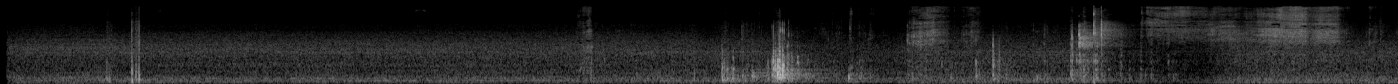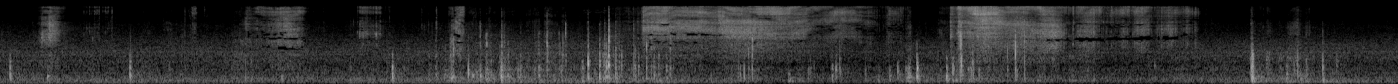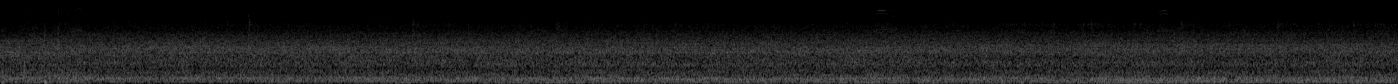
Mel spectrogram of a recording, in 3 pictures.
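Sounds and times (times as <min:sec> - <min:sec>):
knocks and handling noise: 0:06.9 - 0:11.6, 0:13.7 - 0:16.1, 0:17.6 - 0:20.8, 0:21.4 - 0:24.2, 0:26.4 - 0:27.6
foam spray hissing: 0:09.1 - 0:09.9, 0:11.3 - 0:15.2, 0:15.8 - 0:17.9, 0:20.4 - 0:26.0.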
